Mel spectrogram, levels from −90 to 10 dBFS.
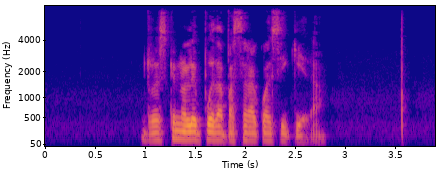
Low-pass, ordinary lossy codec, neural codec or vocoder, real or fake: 7.2 kHz; Opus, 64 kbps; none; real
